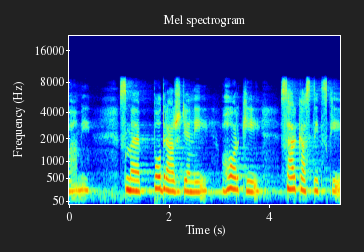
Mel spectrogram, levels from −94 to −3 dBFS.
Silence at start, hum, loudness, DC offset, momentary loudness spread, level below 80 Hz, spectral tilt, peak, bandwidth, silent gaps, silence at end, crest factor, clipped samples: 0 s; none; -26 LUFS; under 0.1%; 14 LU; -66 dBFS; -4 dB/octave; -10 dBFS; 9.2 kHz; none; 0 s; 16 dB; under 0.1%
